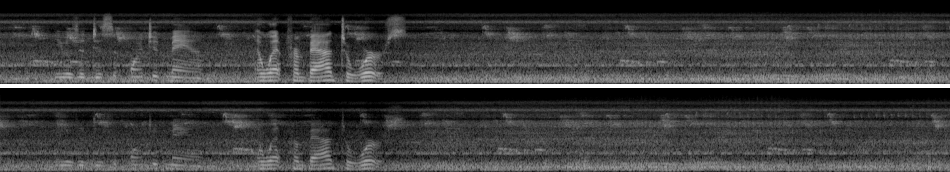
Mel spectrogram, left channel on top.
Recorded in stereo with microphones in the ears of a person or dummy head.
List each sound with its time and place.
0.5 s a woman speaking: 55° left (ahead or behind); by 4.1 s 60° left (ahead or behind)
